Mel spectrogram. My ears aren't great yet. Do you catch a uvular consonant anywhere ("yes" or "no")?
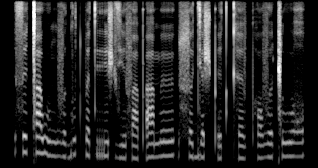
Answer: yes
